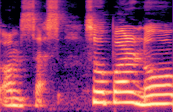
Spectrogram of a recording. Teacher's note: ವಿಸರ್ಗ ಇದೆ ಸ ಅದಕ್ಕೆ ಮುಂದೆ ಸು ಇರೋದ್ರಿಂದ ಅರ್ಧ ಸ ಆಯ್ತು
